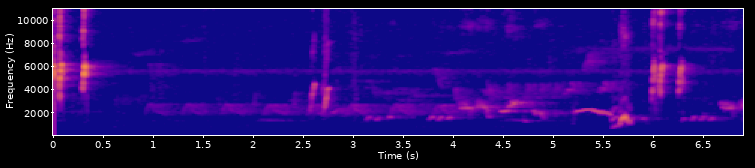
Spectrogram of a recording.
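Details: White-rumped shama song as a trapping lure: sharp high clicks at the start, a pause, then a series of soft stepped whistles building into looping phrases and a loud downswept note.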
